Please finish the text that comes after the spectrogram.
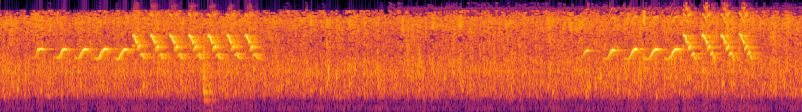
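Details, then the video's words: Double-collared seedeater delivering its special Ouro Fino tui-tui song twice: each phrase opens with evenly spaced upslurred whistles and accelerates into a ringing higher doubled trill, with faint water-spout trickling underneath. "Tui Tui especial coleiro Ouro Fino com som de bica"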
